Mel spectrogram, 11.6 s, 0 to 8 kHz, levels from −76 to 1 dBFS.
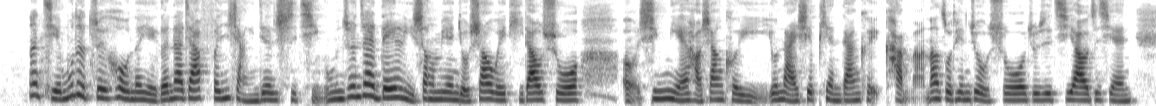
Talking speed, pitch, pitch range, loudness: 330 characters per minute, 200 Hz, 185-225 Hz, -21 LUFS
